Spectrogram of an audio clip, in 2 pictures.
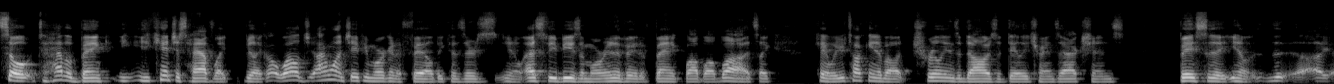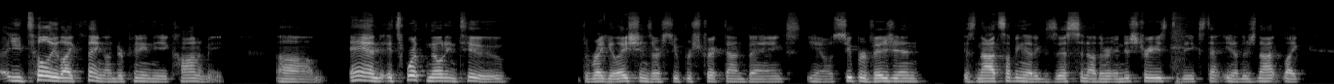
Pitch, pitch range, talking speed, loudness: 140 Hz, 130-155 Hz, 200 wpm, -25 LUFS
